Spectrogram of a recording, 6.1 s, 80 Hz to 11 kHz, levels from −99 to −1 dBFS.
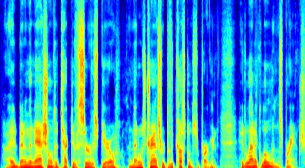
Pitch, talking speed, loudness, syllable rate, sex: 115 Hz, 195 wpm, -16 LUFS, 7.2 syllables/s, male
